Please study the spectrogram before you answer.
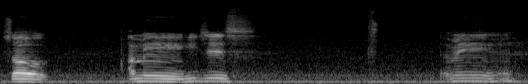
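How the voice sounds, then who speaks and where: A man's voice: mid-range voice, level tone, very slow, a little hiss or hum. A man co-hosting a podcast, chatting and debating casually in blunt, slangy speech. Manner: slangy, blunt, pushing back.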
